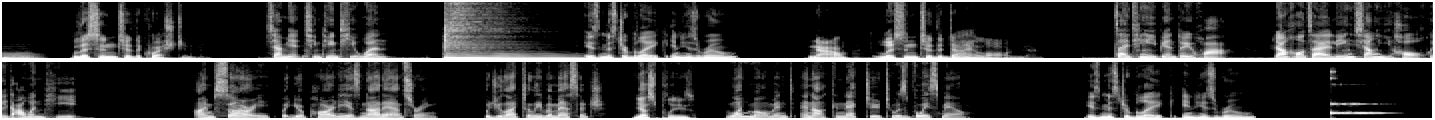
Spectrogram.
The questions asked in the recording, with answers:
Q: Is Mr. Blake in his room?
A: No, he isn't.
